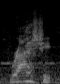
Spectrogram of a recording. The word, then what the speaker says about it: Rashid: I emphasize the first syllable, Rashid. Rashid, do you have a preference?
